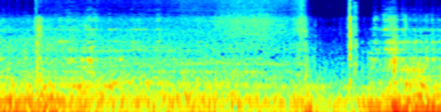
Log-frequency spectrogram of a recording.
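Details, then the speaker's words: Suzuki Baleno at idle and under throttle, noise also at starting: low engine rumble with an irregular scraping rub as the engine vibrates, from the exhaust silencer underneath touching the body, possibly knocked on the road. "जो आवाज़ है friends नीचे से silencer यानी की exhaust से आवाजें कुछ कहीं पे गाड़ी छू गई है रास्ते में"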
